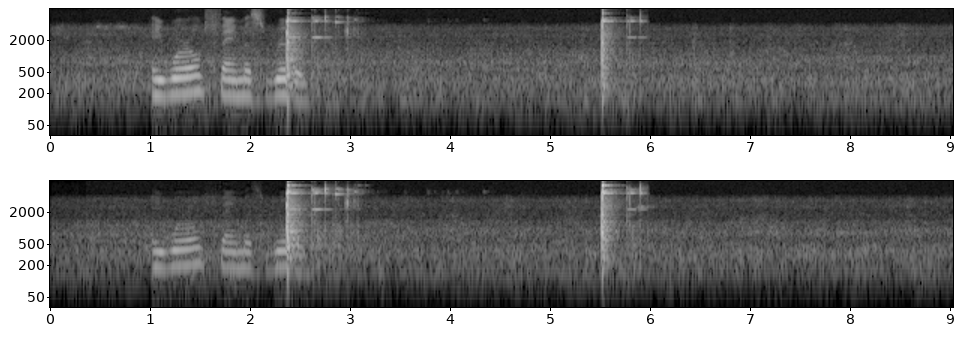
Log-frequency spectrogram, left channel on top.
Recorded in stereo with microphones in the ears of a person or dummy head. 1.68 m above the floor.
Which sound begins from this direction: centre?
Breaking glass, at 2.4 s.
